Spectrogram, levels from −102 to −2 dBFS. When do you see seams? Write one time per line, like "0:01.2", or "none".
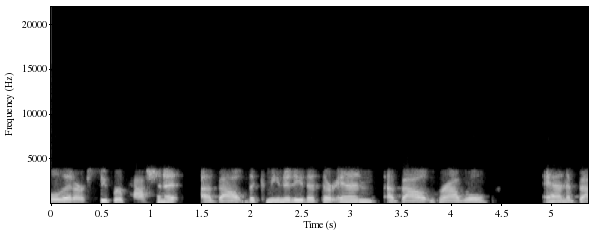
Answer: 0:01.3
